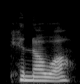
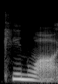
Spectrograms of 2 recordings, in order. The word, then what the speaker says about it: quinoa: it's like my nan she pronounces um quinoa as um kinoa kinoa like and I'm like now it's it's quinoa and she's like it's Canoa no sorry that is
